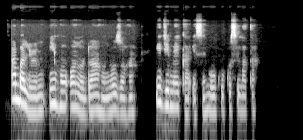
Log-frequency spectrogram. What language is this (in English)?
Igbo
